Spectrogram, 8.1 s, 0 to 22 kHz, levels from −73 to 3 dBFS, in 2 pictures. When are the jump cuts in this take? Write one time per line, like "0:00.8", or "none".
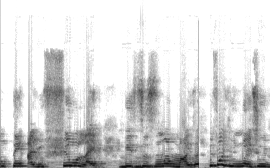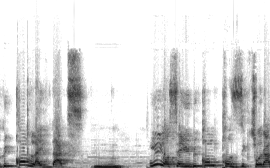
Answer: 0:03.0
